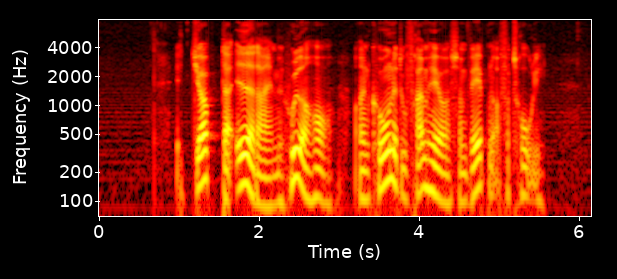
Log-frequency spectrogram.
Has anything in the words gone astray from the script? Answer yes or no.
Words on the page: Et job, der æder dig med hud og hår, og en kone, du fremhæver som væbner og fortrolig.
no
